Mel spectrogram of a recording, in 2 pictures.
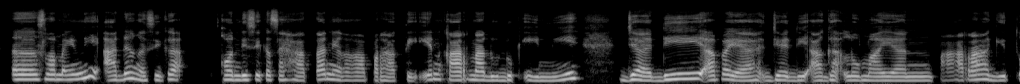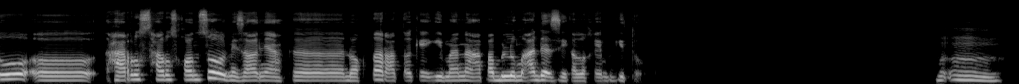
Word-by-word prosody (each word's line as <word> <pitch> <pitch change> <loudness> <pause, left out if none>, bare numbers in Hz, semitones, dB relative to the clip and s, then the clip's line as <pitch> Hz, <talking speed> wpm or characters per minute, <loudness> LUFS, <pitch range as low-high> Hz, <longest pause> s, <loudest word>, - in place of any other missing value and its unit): eee, 230 0 +4
selama 230 -2 0
ini 280 +10 +3
ada 210 +7 +1
enggak 200 -5 -2
sih 205 -3 -4
Kak, 225 -2 0 0.4
kondisi 210 0 +2
kesehatan 210 +1 -2
yang 205 - -2
Kakak 185 0 -6
perhatiin 185 +6 -4
karena 200 0 +3
duduk 185 +1 -1
ini, 195 +10 0 0.4
jadi 225 +6 +4
apa 210 +4 +1
ya 185 -2 0
jadi 190 0 0
agak 185 +2 -3
lumayan 180 -1 -1
parah 210 +5 -1
gitu, 230 +6 +4
eee, 190 - -1
harus 220 +3 +1
harus 215 +1 0
konsul 220 +4 +4
misalnya 185 -2 -2
ke 190 - -4 0.5
dokter 180 +5 -1
atau 180 0 -5
kayak 180 0 -8
gimana? 185 -1 -2
Apa 190 -1 -1
belum 190 0 +4
ada 195 +1 +3
sih 165 -1 -4
kalau 165 0 -3
kayak 165 +1 -11
begitu? - - -11 2.9
Mhm. 190 -3 -4
195 Hz, 120 wpm, -23 LUFS, 185-220 Hz, 2.9 s, eee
